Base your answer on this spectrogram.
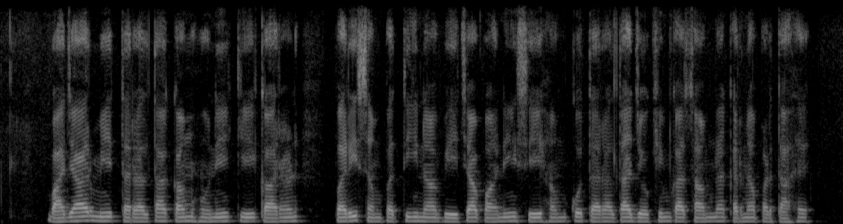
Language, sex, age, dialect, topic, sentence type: Hindi, male, 18-24, Garhwali, banking, statement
